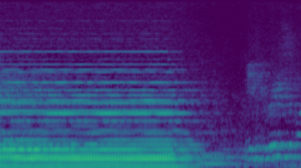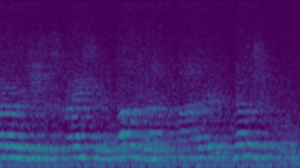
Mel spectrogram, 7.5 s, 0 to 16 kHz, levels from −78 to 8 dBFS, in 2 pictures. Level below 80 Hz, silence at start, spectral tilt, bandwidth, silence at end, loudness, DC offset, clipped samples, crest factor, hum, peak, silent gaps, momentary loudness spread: -38 dBFS; 0 s; -6.5 dB/octave; 16 kHz; 0 s; -26 LUFS; under 0.1%; under 0.1%; 18 dB; none; -12 dBFS; none; 19 LU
